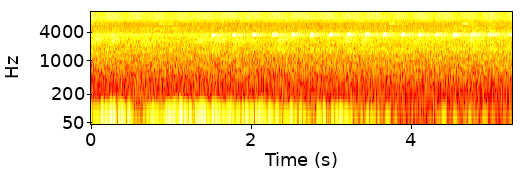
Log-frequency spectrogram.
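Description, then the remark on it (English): Steady rain hisses through the rainforest in Park Mashwala on Nosyamonga Bay Island, northeastern Madagascar, while a dense insect chorus buzzes high above and a rapid, evenly pulsed chirping repeats throughout; no voices. “And what you can now hear, just as we started, is the sound of rain.”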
